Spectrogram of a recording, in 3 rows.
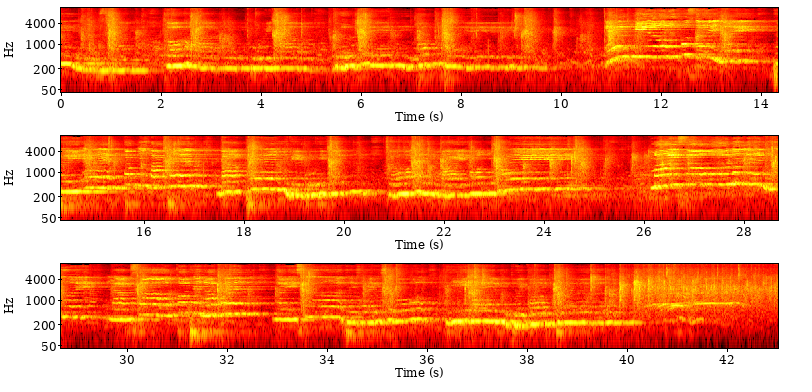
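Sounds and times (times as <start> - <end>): woman singing unaccompanied: 0.0 - 25.3, 26.0 - 41.5.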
